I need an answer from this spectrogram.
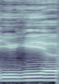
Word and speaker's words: Yugi: Yeah, His name isn't Yu-Gi-Oh, it's Yugi.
